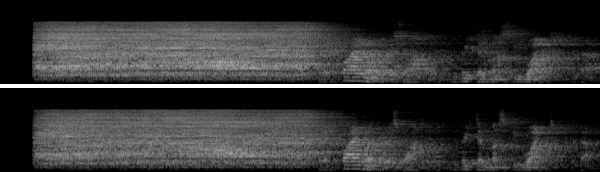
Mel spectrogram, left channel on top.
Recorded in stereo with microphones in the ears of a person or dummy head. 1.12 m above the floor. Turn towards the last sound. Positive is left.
turn(degrees=-75)  # may be behind; listen again after turning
